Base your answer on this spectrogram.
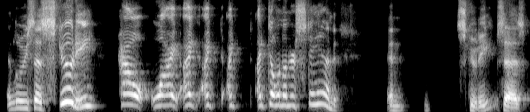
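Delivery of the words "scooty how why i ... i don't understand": high, stammering confusion; bewildered disbelief. Acted. Hero recognising his hamster as a bear, bewildered stammer. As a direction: stumble over the words in disbelief.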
